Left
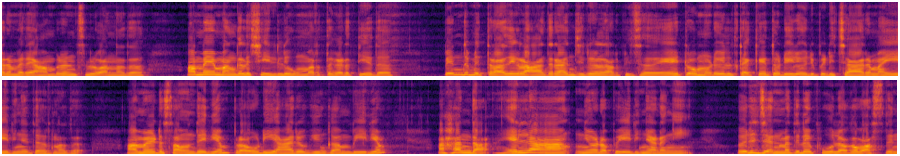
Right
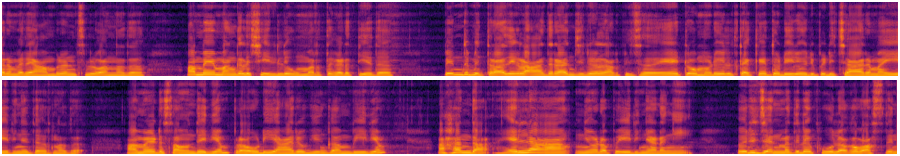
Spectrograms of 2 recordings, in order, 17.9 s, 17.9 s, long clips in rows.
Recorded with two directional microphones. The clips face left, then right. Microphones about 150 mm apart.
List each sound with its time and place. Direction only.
0.0 s speech: 40° right (ahead or behind)
6.9 s speech: 30° right (ahead or behind)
